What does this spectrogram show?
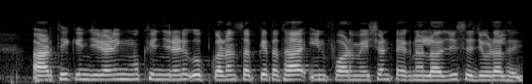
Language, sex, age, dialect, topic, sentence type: Magahi, female, 25-30, Western, banking, statement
